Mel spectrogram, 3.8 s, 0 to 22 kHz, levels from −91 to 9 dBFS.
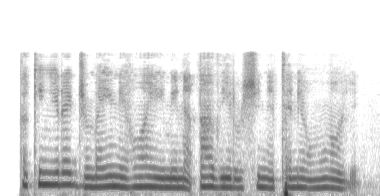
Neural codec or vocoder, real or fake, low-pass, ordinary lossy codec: codec, 16 kHz, 1.1 kbps, Voila-Tokenizer; fake; 7.2 kHz; none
